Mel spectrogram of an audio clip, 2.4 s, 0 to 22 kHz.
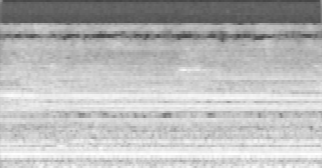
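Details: Panasonic refrigerator about 30 days old making a steady even buzz with a fixed tone: the drip tray vibrating against the compressor; pulling the fridge out stops it, but it returns within 10 to 15 days.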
